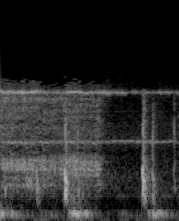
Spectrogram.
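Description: A telephone rings with a thin, muffled tone, broken by two sharp bursts about a second apart, with no voices present.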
